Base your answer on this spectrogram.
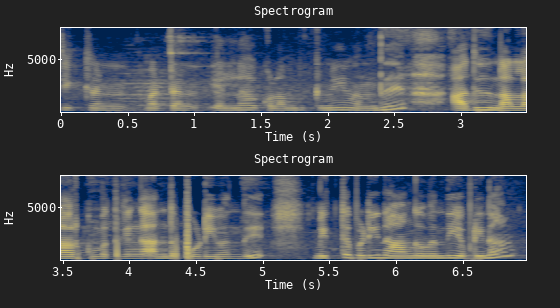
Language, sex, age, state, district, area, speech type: Tamil, female, 30-45, Tamil Nadu, Thoothukudi, urban, spontaneous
